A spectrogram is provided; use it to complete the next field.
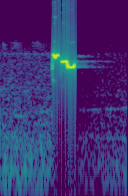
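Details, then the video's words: Sooty-headed bulbul phrase used to excite other bulbuls into singing back: one short bright whistled burst, a quick high note then a falling warble, lasting about a quarter second, with faint low rumble before it. "Suara Burung Kutilang Paling Ampuh Untuk Menaikan Emosip Jadikan Kutilang Gacor Nyaut"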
